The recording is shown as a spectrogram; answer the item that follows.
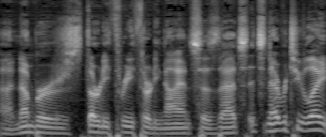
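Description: Recorded very cleanly against a silent background, a man with an unremarkable speaking voice talks at a moderate pace with ordinary pitch variation. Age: 40s. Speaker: podcast host and Bible teacher. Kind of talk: solo Bible teaching podcast. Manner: casual, conversational.

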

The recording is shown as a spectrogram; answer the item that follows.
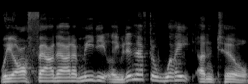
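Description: A man with a normal speaking voice, fairly high in pitch, talks at a fairly quick pace with lively intonation against a quiet background, the sound dry and close with no echo. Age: 50s. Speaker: podcast host. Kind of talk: casual chat podcast.

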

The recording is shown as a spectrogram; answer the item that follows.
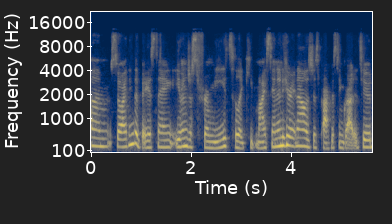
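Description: In an American accent, a woman speaks with hardly any pauses at a medium pitch, somewhat breathy and with ordinary pitch variation, against a quiet background. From Orlando, Florida. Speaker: college rower. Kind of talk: interview.

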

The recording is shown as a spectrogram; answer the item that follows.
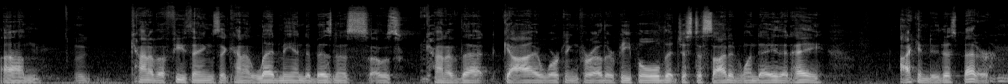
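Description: With a very deep, low voice, a man speaks in a monotone, flat intonation. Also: moderate pace. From Florida Panhandle, US South. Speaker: business owner. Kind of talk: interview.

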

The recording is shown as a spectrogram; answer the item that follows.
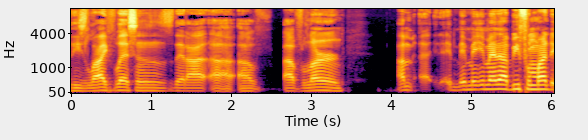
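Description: An ordinary speaking voice from a man at medium pitch, lively intonation and a moderate pace, in a very clean recording with a silent background. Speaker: podcast co-host. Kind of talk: casual chat.

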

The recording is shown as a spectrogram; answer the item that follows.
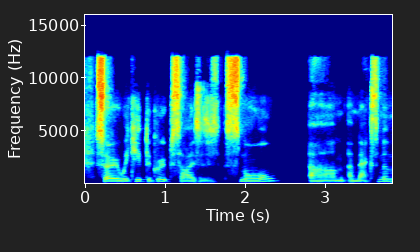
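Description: A woman with an Australian accent, a very deep, low pitch, fairly even intonation and a fairly slow pace. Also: quiet background. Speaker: eating disorder treatment center CEO and dietitian. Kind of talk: interview conversation.

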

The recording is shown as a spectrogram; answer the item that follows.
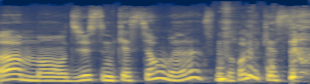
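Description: With lively intonation, a woman's voice sits at a medium pitch. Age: 50s. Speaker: business executive. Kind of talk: interview. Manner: casual, hesitant.

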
